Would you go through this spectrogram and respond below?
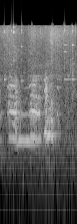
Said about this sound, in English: We've got seven dogs and two pups on the ground,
